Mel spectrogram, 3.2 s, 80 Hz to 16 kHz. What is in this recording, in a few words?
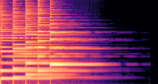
B Major 7th Suspended 4th, guitar chord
